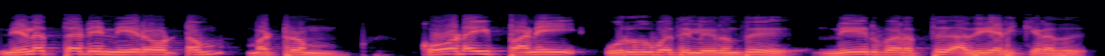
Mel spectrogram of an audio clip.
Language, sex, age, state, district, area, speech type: Tamil, male, 30-45, Tamil Nadu, Erode, rural, read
